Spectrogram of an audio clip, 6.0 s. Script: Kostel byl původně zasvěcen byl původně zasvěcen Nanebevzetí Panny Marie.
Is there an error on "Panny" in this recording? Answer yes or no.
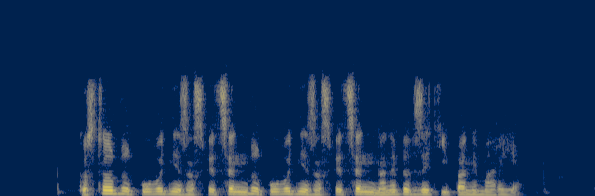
no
